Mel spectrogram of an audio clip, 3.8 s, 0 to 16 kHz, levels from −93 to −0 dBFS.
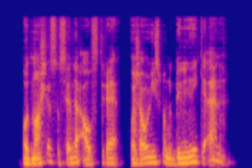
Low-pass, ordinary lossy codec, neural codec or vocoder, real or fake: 10.8 kHz; none; codec, 24 kHz, 1 kbps, SNAC; fake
